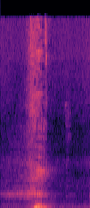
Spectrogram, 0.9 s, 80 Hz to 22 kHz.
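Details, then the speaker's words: Patient with persistent intractable hiccups since December 2015, every 1–3 seconds, with breathing and choking spasms, regurgitation and burping of unknown cause; a single short abrupt voiced gulp; hiccup. "oh yeah well you're hiccupping every three seconds"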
